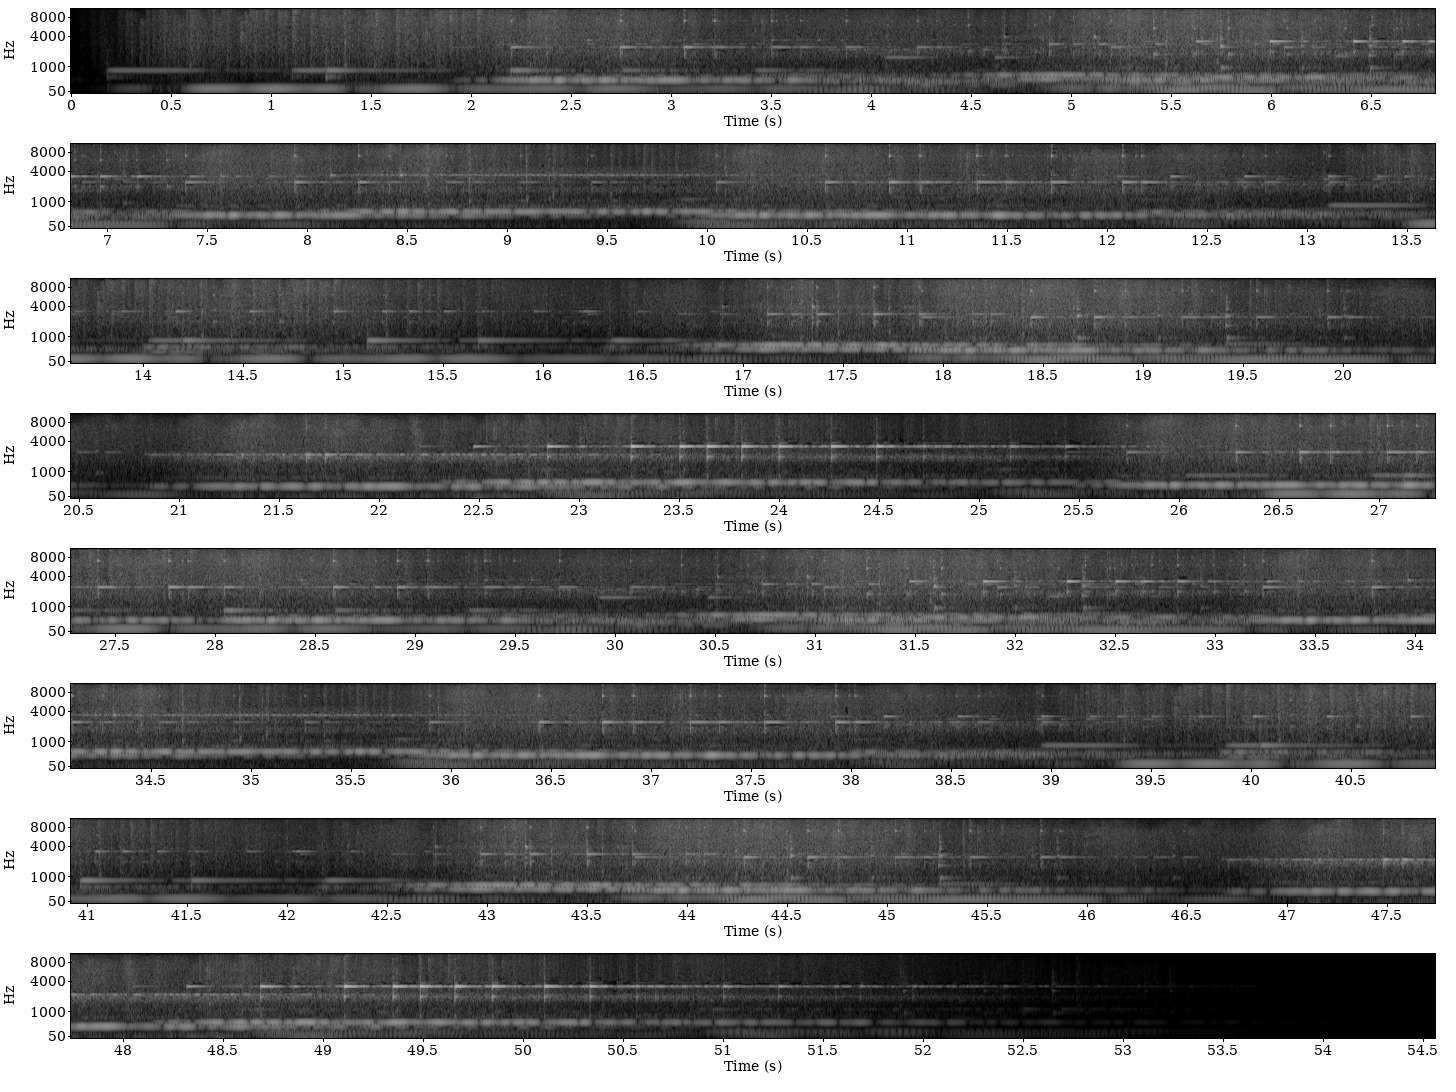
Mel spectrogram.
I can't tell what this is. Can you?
Jungle relax
I made the score in Maestro.
Spitfire LAB
SFX conversion Edited: Adobe + FXs + Mastered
